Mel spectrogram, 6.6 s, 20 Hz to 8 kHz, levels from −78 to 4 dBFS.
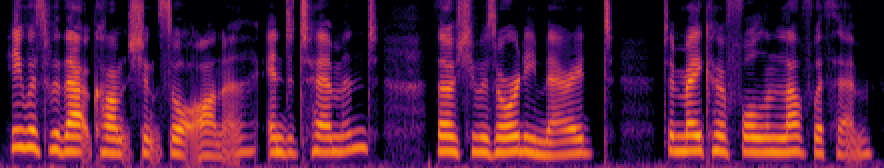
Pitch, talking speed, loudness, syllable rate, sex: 220 Hz, 190 wpm, -19 LUFS, 5.7 syllables/s, female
